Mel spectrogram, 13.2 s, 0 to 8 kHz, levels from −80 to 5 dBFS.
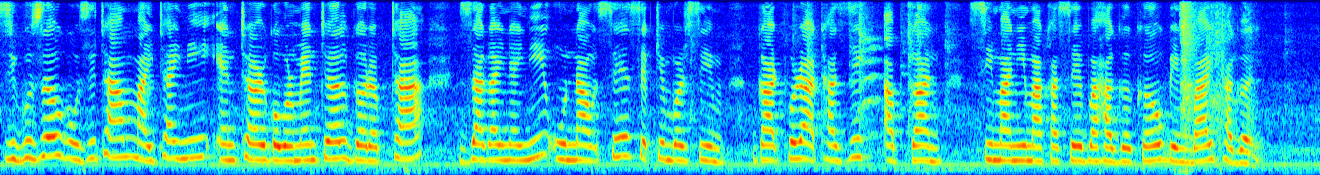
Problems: constant background noise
